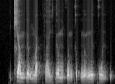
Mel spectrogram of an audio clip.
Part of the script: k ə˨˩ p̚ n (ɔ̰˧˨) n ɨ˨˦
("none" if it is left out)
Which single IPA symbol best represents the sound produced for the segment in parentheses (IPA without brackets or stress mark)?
o̰˧˨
